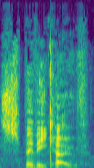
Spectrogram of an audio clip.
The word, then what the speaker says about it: Spivey Cove: on today and eight i'm told spivey cove is the correct pronunciation and uh aaron butterfield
